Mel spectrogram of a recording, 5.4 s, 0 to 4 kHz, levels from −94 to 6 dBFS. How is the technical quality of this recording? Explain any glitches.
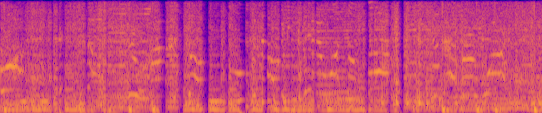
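The recording has repeated packet loss, heard as choppy, robotic sound from 0.5 to 1.09 s, 1.59 to 3.18 s and 3.64 to 4.05 s. Packets kept arriving late or not at all. Each hole was filled by extending the previous sound. About a fifth to a third of each stretch is patched, with gaps up to 71 ms. The result sounds broken. Nothing above 4 kHz comes through, which points to a narrowband telephone codec.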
